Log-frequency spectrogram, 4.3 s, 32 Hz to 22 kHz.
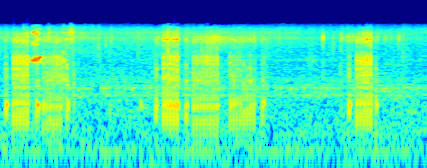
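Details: Young Boston Terrier puppies at 23 days, rasping little growls in short clusters, one burst early, a stuttering double in the middle, another near the end.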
